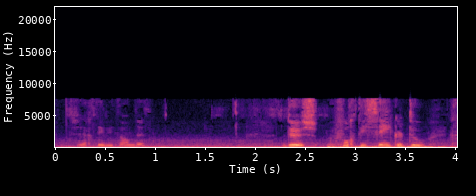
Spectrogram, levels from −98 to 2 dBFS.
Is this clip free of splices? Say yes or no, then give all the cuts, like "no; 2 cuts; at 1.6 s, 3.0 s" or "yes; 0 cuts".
no; 1 cut; at 2.7 s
